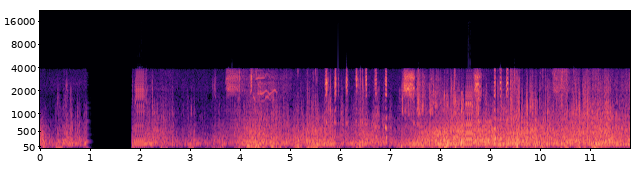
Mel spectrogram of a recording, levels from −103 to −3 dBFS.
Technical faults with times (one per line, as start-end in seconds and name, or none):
0.94-1.85 call audio freeze
1.96-2.08 repeated buffer
3.84-3.88 repeated buffer
5.96-6.00 repeated buffer
7.75-10.19 jitter buffer speed-up
8.56-8.64 repeated buffer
